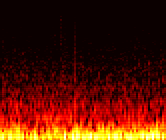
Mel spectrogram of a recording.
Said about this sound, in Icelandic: Þú sest inn og setur þar um stund á meðan regndróparnir berja á bílrúðuna. Síðan setur í dræf og byrjar að keira á stað.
